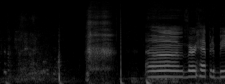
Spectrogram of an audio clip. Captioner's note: laughter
